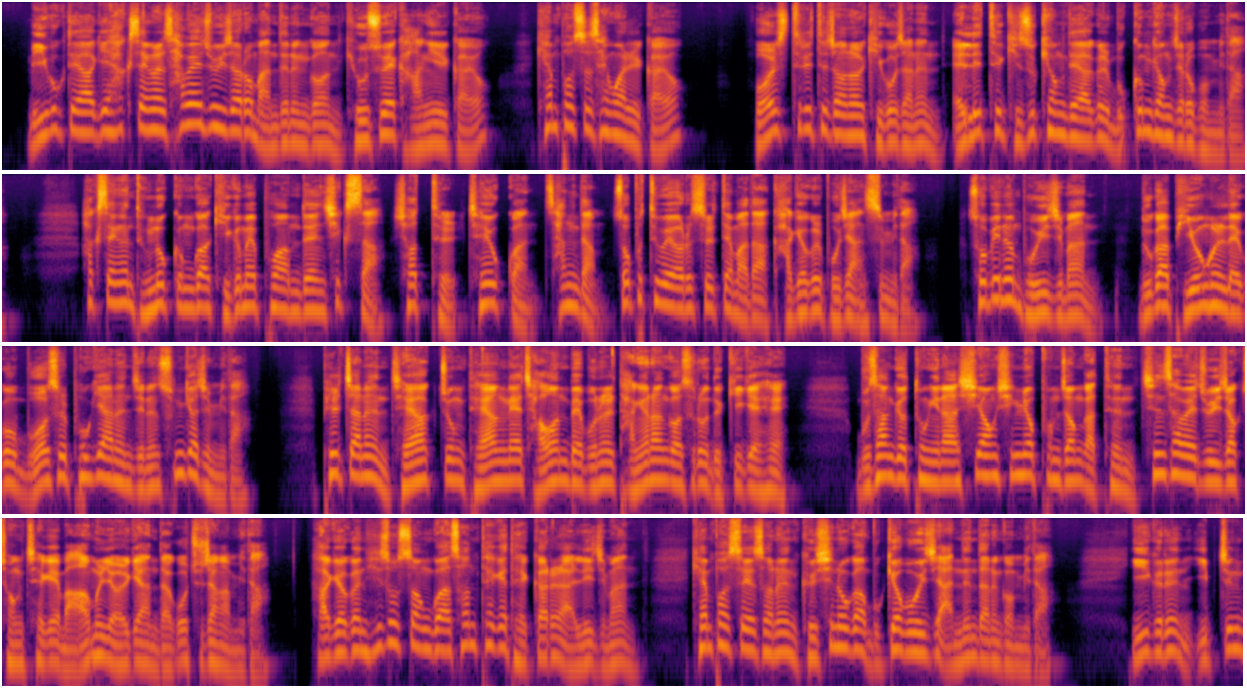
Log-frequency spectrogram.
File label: narration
